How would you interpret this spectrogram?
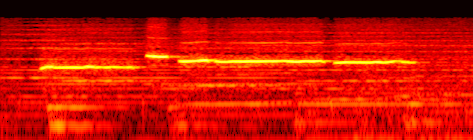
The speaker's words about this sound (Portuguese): para de assobiar. Como é que tu podes?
